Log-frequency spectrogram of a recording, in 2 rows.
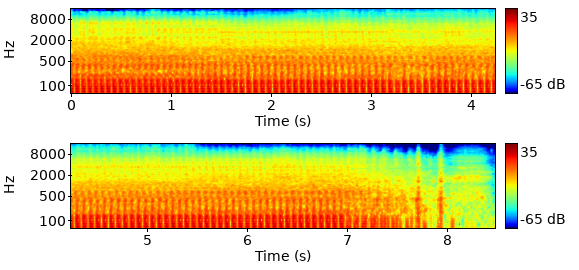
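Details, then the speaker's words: Bad Boy mower under a year old with about 23 hours: loose rattling clatter over a low idle of about four firing pulses a second, dying away at shutdown. It sounds fine at high idle and worse the longer it runs; cause undetermined. "But now, let's bring back to low idle. You'll start to hear it kind of clatter around quite a bit. And it did not used to do that at all."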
